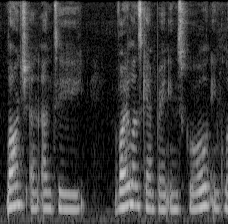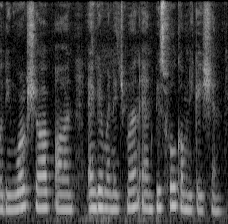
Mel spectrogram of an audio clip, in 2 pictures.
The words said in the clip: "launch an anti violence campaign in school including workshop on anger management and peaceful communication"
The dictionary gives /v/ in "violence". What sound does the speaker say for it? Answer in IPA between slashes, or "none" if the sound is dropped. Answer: /v/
